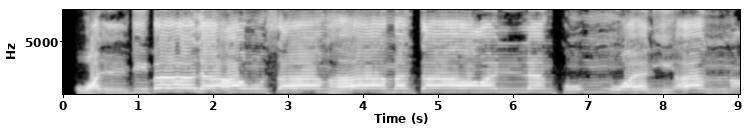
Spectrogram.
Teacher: وَالْجِبَالَ أَرْسَاهَا مَتَاعًا لَكُمْ وَلِأَنْعَامِكُمْ، اور یہاں بھی ہم نے یہ ہا جو ہے اس کا بھی ہم نے اسی طرح جو اقصائی حلق ہے وہاں سے اس کا مخرج نکالا ہے، اور عین جو ہے وسط حلق سے اس کا مخرج نکالا ہے، اور عین کو جو ہے لام کے ساتھ ہم نے مشدد کیا ہے۔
